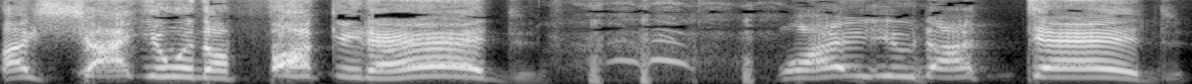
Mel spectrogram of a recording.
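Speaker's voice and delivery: high-pitched, loud, furious yelling.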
